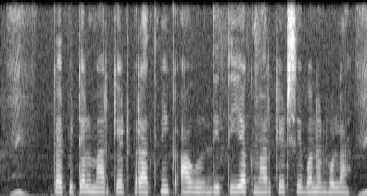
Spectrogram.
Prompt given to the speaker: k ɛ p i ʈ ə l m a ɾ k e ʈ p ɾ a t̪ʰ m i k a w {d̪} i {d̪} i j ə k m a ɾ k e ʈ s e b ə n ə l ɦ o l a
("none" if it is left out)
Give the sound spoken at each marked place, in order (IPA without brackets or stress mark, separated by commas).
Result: d̪, t̪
